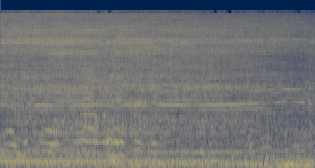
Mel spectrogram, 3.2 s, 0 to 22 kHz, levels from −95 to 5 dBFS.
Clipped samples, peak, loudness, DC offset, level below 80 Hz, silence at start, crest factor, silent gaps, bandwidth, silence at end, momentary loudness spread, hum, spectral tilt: under 0.1%; -12 dBFS; -23 LUFS; under 0.1%; -42 dBFS; 0 s; 14 dB; none; 16 kHz; 0 s; 6 LU; none; -2 dB/octave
